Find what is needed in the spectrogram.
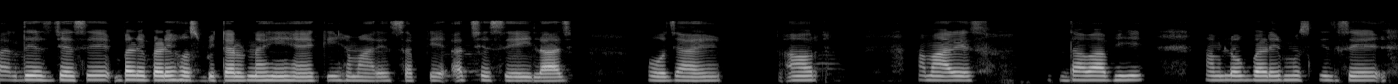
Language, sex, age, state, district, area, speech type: Hindi, female, 30-45, Uttar Pradesh, Jaunpur, rural, spontaneous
